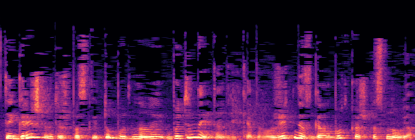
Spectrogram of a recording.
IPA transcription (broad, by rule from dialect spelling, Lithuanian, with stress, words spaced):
tɐɪ ˈɡrʲiːʃtɐnt ɪʃ pɐskɐɪˈtuː buːt nʊˈɐɪ bʊtʲɪˈnɐɪ ˈtʲɛn rʲɛɪˈkʲeːdɐʋoː ʊʒˈɐɪt nʲɛs ɡɐlˠˈbuːt kɐʃˈkɐs ˈnɐʊjoː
